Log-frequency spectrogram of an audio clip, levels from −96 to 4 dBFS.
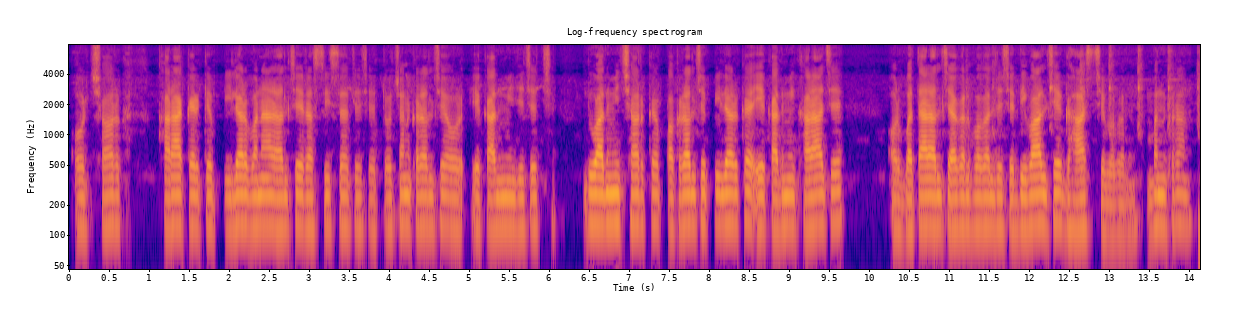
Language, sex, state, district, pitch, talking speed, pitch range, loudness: Maithili, male, Bihar, Purnia, 120 Hz, 155 wpm, 115-125 Hz, -22 LUFS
